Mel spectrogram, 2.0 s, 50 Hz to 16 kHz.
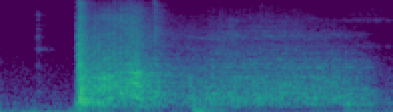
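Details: Onan MEP-016B 3 kW military single-cylinder diesel generator, fuel lines being bled; short burst of cranking that churns briefly then fades without catching, fuel not reaching the injector: crank no start, no fuel at injector.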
